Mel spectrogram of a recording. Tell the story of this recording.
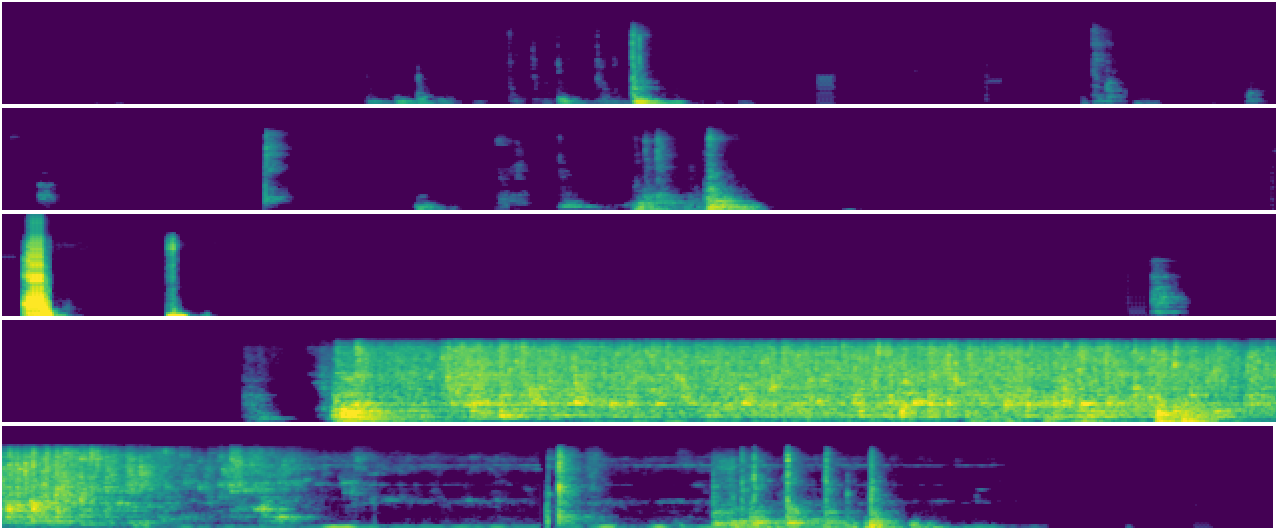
I opened the bathroom door and entered while flicking the light switch on. I flushed the toilet and then switched the light off before opening the door and leaving the room.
